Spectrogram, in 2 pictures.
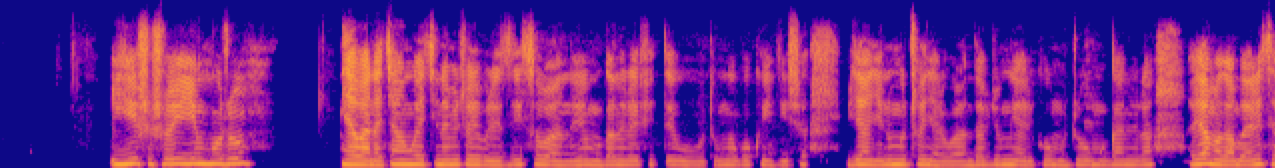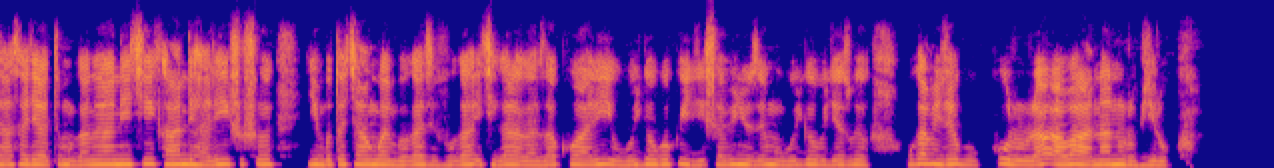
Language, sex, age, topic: Kinyarwanda, female, 18-24, education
